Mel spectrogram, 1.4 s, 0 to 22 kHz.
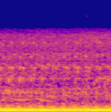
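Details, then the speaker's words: Maruti Suzuki Swift diesel, about 154,000 km, after timing kit replacement to cure knocking noise: steady, even idle with a smooth low rumble and no knock or chain rattle; normal diesel idle. "देख सकते हो अभी अपनाय गाड़ी एकदम पूरा silent है पले जो आवाज आ रहा था पूरा करके आवाज आ रहा था न था इंजन का वराम साइलेंट हो गया"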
